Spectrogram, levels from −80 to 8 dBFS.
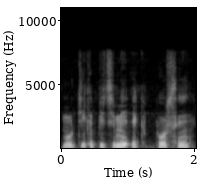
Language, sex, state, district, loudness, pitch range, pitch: Hindi, male, Arunachal Pradesh, Longding, -17 LUFS, 155-170 Hz, 160 Hz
